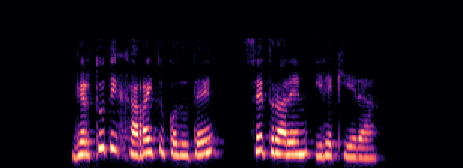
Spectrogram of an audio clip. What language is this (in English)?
Basque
